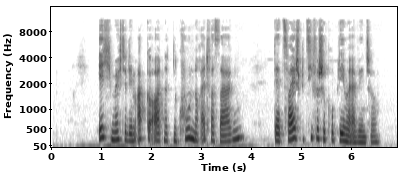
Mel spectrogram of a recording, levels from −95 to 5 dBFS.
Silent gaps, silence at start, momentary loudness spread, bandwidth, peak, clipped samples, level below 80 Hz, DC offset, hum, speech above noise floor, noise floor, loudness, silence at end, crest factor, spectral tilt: none; 0.95 s; 11 LU; 11.5 kHz; -4 dBFS; under 0.1%; -48 dBFS; under 0.1%; none; 42 dB; -62 dBFS; -21 LUFS; 0.35 s; 18 dB; -5.5 dB/octave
